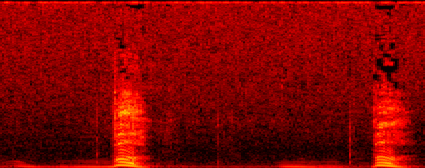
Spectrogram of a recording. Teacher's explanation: the sound of the letter B is produced by placing the lips firmly together, thusly. See that?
